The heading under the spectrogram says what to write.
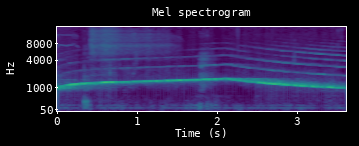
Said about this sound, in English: Was it a police car? It was very small. Yeah, I think it was a police car. But it went way on the other side of the street.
